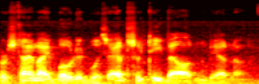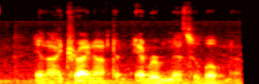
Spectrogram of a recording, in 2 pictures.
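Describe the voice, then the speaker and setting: A man speaks with a very deep, low voice. It is somewhat breathy. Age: 70s. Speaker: war veteran. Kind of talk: interview testimony.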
